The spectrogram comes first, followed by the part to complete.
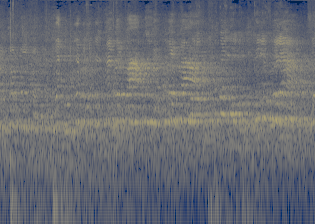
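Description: Dull thuds of wrestlers' bodies and feet hitting a foam wrestling mat, a few times, with voices calling out in a large reverberant hall.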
